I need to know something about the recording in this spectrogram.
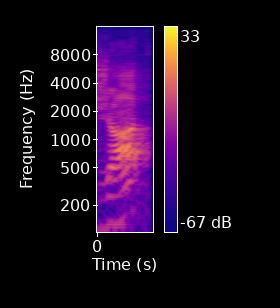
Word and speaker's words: JWT: right now so yes JWT is pronounced jot I'm not having a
